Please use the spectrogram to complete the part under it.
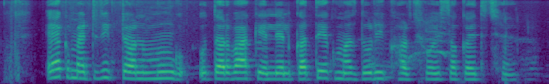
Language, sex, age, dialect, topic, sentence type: Maithili, female, 25-30, Bajjika, agriculture, question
